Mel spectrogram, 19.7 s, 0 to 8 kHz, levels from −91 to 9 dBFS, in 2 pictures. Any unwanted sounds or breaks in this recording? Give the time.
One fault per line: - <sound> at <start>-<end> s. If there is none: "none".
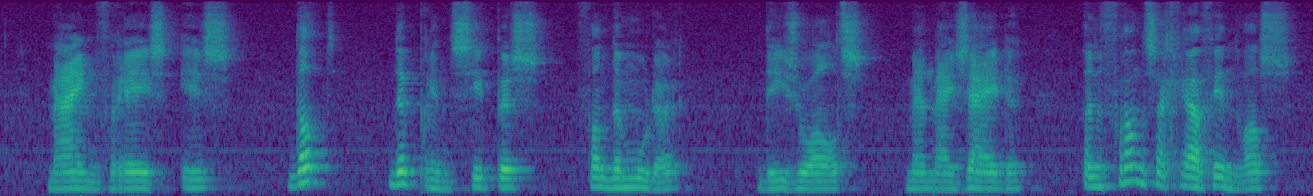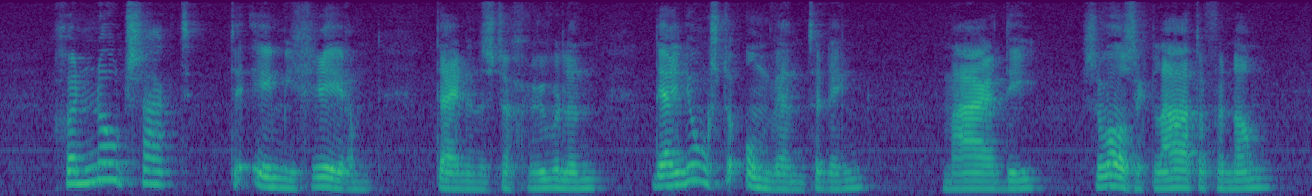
none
